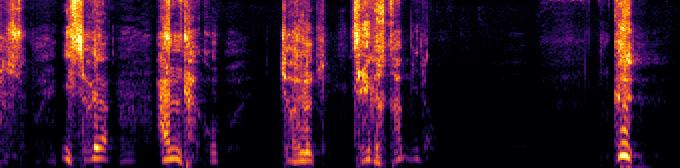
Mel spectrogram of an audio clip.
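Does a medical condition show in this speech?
Yes: cerebral palsy; fairly severe in childhood.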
